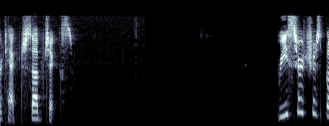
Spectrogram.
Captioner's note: silence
